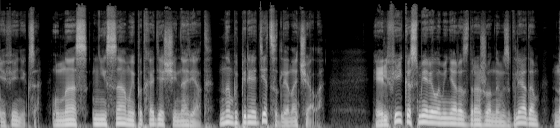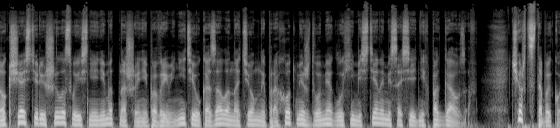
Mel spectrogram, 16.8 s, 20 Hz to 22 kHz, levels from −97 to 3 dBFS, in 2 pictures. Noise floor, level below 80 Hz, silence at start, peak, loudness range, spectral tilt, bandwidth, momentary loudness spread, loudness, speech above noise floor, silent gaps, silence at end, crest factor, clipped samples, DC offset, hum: -61 dBFS; -38 dBFS; 0 s; -4 dBFS; 3 LU; -5.5 dB/octave; 19.5 kHz; 8 LU; -21 LUFS; 40 dB; none; 0 s; 18 dB; under 0.1%; under 0.1%; none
